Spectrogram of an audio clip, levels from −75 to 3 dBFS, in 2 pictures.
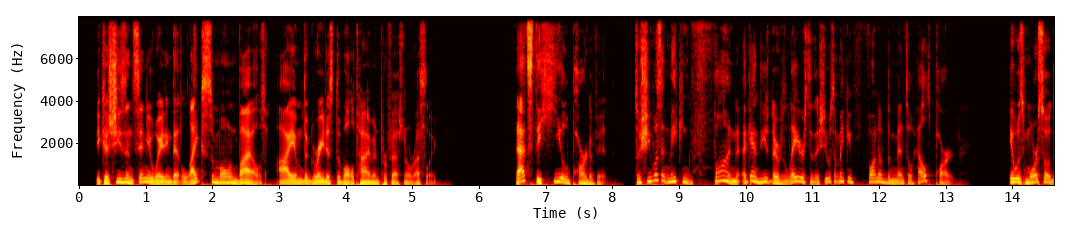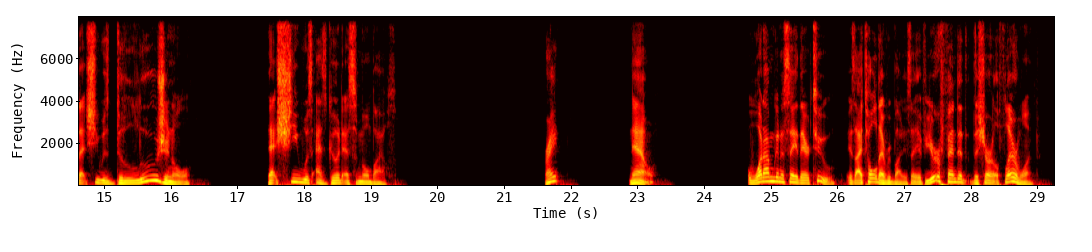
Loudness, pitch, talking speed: -22 LUFS, 120 Hz, 165 wpm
